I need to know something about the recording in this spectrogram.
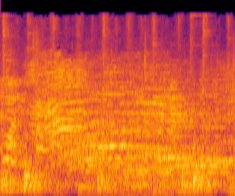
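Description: Party crowd of children and adults shouting and cheering together, with high children's voices loudest about half a second in.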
